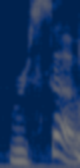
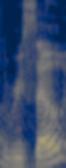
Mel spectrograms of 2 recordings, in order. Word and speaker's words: Rousseau: name it is yeah that's the italian is r-u-s-s-o one syllable the french is rousseau rousseau nice that's super super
